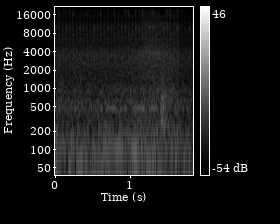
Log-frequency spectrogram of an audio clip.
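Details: Kia New Carens with a 2.0 LPI (LPG) engine, after the spark plugs were replaced. Quiet, even idle with no stumbles or thumps breaking the rhythm, and burn times on cylinders 1 and 2 now nearly equal. Normal running with the misfire gone; the cause was the spark plugs.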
